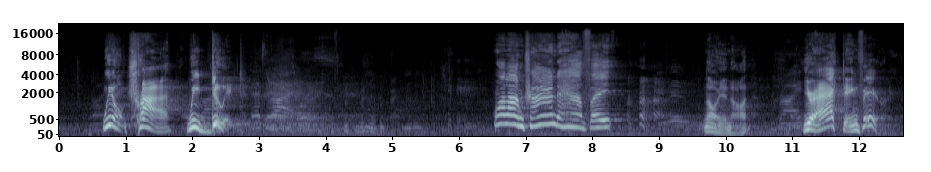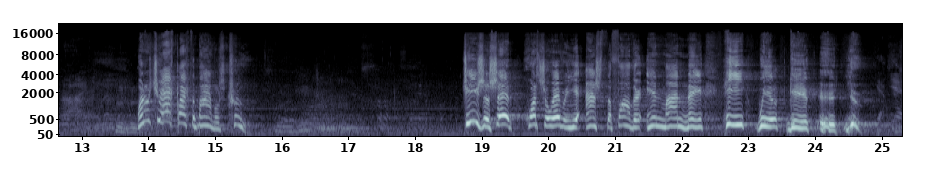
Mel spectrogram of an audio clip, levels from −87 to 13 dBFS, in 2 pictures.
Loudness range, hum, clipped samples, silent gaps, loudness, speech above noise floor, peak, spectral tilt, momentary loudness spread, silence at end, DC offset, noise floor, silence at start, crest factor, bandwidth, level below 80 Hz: 12 LU; none; under 0.1%; none; -18 LUFS; 37 dB; 0 dBFS; -4.5 dB/octave; 17 LU; 0.4 s; under 0.1%; -55 dBFS; 0.65 s; 20 dB; 17.5 kHz; -56 dBFS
